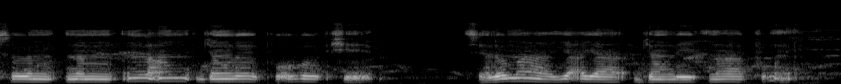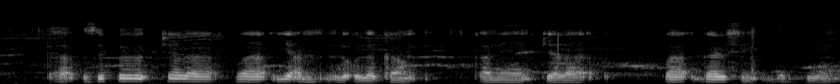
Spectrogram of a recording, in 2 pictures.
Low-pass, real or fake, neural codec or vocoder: 7.2 kHz; real; none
